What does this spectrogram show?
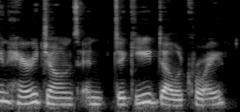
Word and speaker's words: Delacroix: harry jones and dickie delacroix the villagers pronounced his name de la croix eventually made a great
